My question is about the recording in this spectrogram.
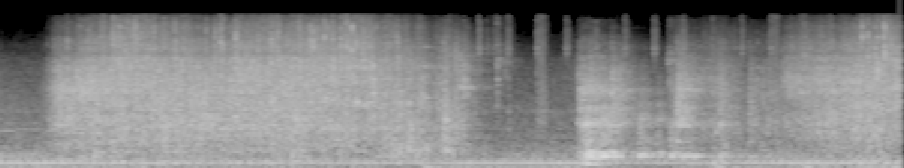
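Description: Crushed ice poured out of a plastic bucket onto cans in a metal drink cooler: a dense rattling rush that eases off about three seconds in. There is a knock near four seconds, then more rattling of ice being spread.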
